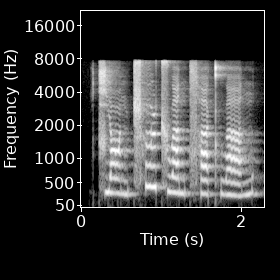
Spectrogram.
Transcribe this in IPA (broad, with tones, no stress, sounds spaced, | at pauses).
t͡ɕ j ɑ˨˩ ŋ ʈ͡ʂʰ ɤ˥ ʈ͡ʂ w a˥˩ n t͡sʰ ä˧˥ kʰ w a˨˩˦ n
